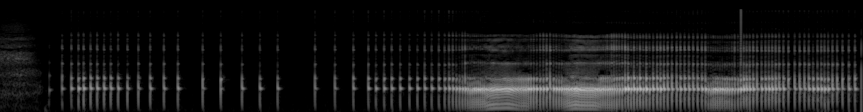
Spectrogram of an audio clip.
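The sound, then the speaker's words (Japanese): A solitary vocal fry (edge voice) demonstration, made with throat vibration alone while gradually letting the voice out: slow, separate creaky glottal clicks that speed up and merge into a sustained, rattling low-pitched creaky voice, with no words spoken. “こんな感じでね、あの、エッジボイスをね、出せるようになったらね”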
